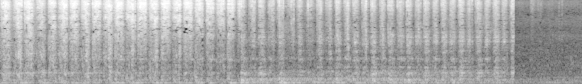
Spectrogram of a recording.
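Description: Sandpaper rasps rapidly back and forth against wood.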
